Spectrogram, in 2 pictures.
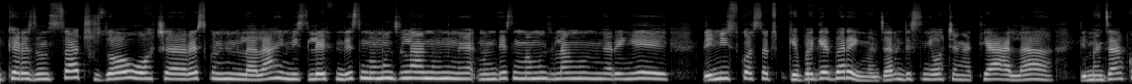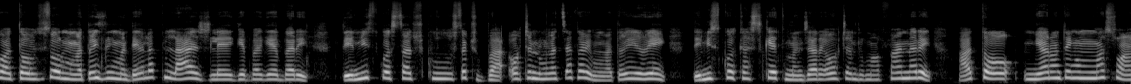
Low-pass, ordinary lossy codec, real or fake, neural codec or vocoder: none; none; fake; codec, 44.1 kHz, 7.8 kbps, Pupu-Codec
